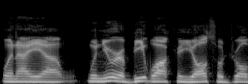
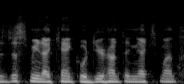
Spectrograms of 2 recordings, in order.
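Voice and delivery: normal talking voice

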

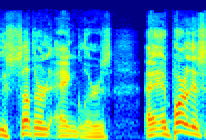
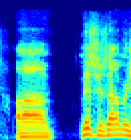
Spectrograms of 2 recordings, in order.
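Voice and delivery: ordinary talk

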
